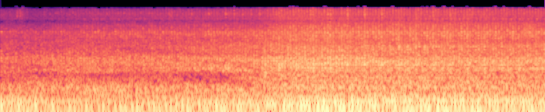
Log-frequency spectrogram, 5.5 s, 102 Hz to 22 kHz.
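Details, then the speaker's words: Totaled salvage Cummins diesel Ram 3500, first start after rewiring, key primed first: cranking rumble catches and settles into steady even diesel clatter about three beats a second; starts and idles fine. "freaking runs y'all the truck's running"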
